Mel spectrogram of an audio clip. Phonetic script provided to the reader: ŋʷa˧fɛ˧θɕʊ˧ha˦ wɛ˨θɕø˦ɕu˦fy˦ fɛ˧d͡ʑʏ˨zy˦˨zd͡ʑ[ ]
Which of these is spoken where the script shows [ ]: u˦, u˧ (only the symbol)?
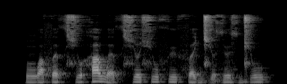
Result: u˦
